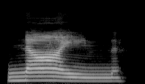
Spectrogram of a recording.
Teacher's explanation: you start with that closed palate, you pop open to the ah, and then it has to glide through nine and go back to the closed palate again. So it's closed palate, open, two vowel sounds, and then back to that nine, closed palate.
